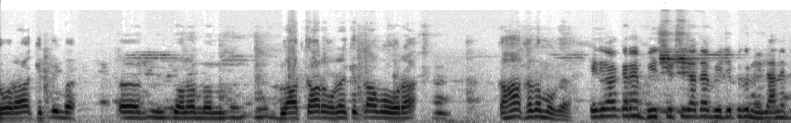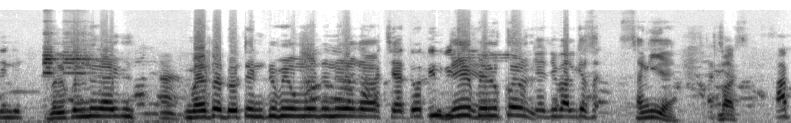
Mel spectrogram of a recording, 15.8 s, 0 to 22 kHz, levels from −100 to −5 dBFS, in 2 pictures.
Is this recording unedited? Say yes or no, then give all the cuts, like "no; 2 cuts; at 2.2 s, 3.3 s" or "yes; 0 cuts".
no; 2 cuts; at 5.7 s, 13.3 s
